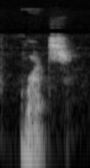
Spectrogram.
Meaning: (noun) plural of rat; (interjection) 1. An expression of annoyance or disgust; damn, darn 2. An expression of disbelief; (verb) third-person singular simple present indicative of rat
- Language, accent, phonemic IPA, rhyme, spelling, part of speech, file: English, Southern England, /ɹæts/, -æts, rats, noun / interjection / verb, LL-Q1860 (eng)-rats.wav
